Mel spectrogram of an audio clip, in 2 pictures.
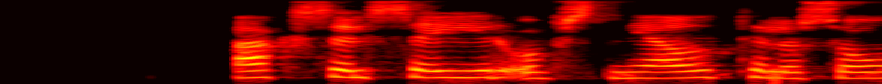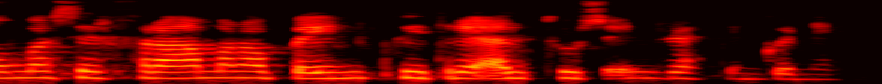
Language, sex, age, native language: Icelandic, female, 40-49, Icelandic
